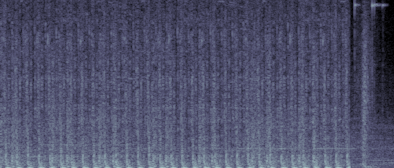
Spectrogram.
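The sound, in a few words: gunfire from a rifle in the video game Valkyria Chronicles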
